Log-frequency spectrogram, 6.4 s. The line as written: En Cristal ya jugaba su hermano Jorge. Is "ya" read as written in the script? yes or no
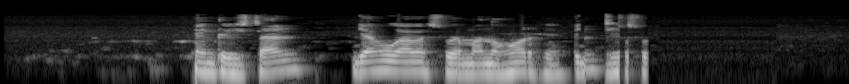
yes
